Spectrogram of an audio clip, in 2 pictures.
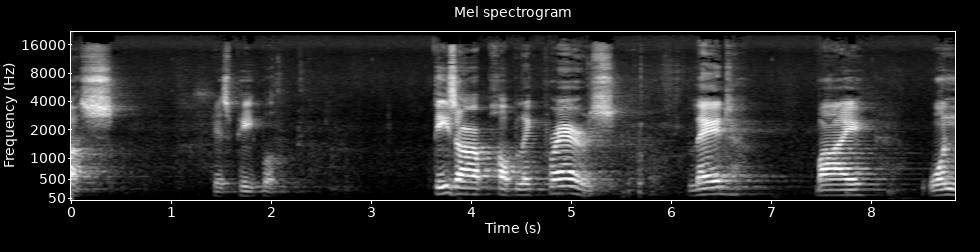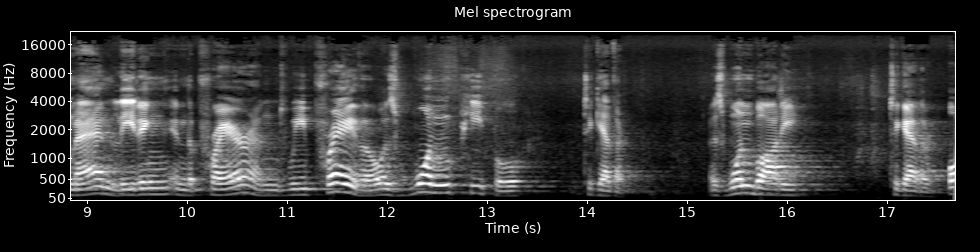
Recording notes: Preached at Stornoway Free Church -Continuing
